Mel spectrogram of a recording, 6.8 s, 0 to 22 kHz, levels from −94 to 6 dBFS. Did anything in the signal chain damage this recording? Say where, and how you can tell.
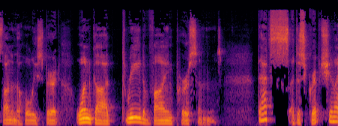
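No, nothing along the signal chain has left an audible mark on this speech recording; the signal holds steady and intact with no sign of damage at any stage.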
